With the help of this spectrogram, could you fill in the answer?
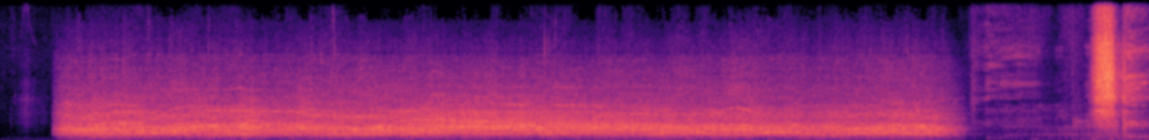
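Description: High school classmates watching a race cheer a runner on loudly and without a break for about nine seconds, a dense roar of overlapping young voices that cuts off abruptly, followed by a brief sharp noise.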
